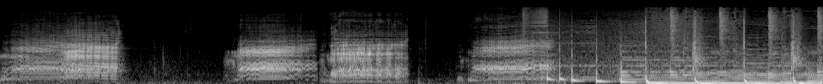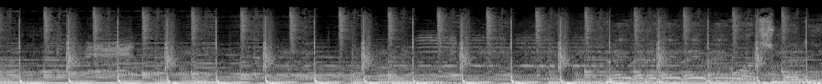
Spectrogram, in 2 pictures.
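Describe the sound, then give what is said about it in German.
Three drawn-out, wavering sheep bleats sound one after another, then loud upbeat music with steady drums starts and takes over the rest. “Jetzt kommen einfach ein paar Schafe und ihr müsst euch immer denken, es sind echte Schafe, aber es klingt so wie Menschen, die recht bemüht Schafe imitieren.”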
